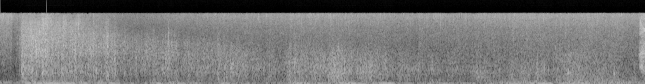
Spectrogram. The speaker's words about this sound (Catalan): Està plovent. Fot una nit tormentosa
